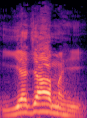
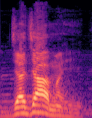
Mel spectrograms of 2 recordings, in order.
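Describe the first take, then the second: First: The word begins with a 'y' sound. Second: The word begins with a 'j' sound. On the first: The speaker calls it wrong. "और फिर क्या बोलते हैं? यजामहे। यजामहे शब्द नहीं है" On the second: The speaker calls it right.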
